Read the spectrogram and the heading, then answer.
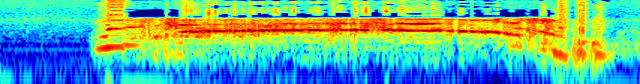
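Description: A single long, high-pitched wailing yell from a neighbor, heard in the distance, that holds steady for about a second and a half before sliding down and trailing off, heard on its own without any talking.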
